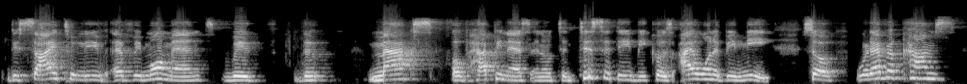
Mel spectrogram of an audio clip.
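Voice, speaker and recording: A woman's voice: medium pitch, a bit bright, rough recording. A woman with an Israeli accent speaking as a podcast guest, earnest and reflective, often restarting and repeating words as she thinks aloud. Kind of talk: reflective interview talk.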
